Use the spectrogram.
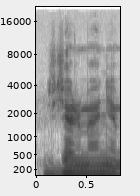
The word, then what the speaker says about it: germanium: 두 번째 실러블의 액센트가 germanium. 그렇게 발음을 하네요.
